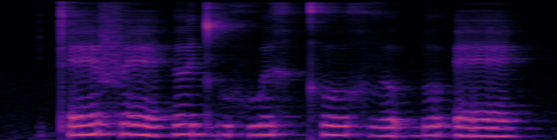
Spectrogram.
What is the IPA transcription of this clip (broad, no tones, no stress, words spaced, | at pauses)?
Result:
tʼɛfɛ | ədɡʷəxʷwəx kʰoxðoʔɠoʔ ɛ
